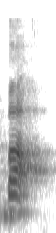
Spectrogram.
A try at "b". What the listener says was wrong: No ah sounds, please. It's not ba.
